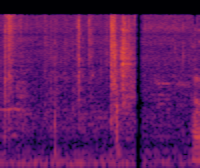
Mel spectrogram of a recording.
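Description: A couple of light knocks with rustling from handling a freshly removed plastic radiator fan shroud, cut off abruptly about halfway through.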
